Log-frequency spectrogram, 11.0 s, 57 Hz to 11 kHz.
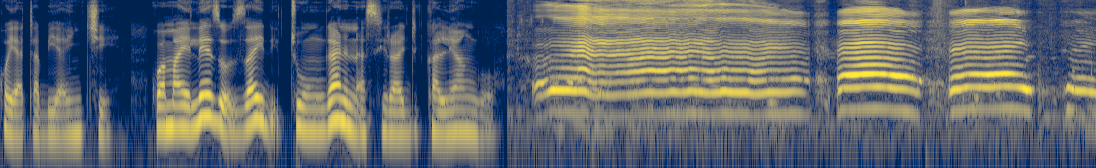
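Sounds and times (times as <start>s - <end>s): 
speech: 0.0s - 6.0s
infant crying in an inpatient ward at a refugee camp health centre: 5.3s - 10.9s.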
